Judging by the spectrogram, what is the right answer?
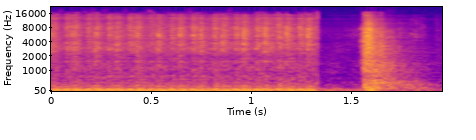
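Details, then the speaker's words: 1982 Ford F-150 302 V8 with new low-budget carburetor, previously running on 5 cylinders with disconnected lines: steady, even idle slightly high at about 1,000 rpm, smooth with no stumble; normal idle. "Well, it's still idling a little bit high, about 1,000 RPMs. So needs a little bit tweaking, but it sounds much better and it's not leaking."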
